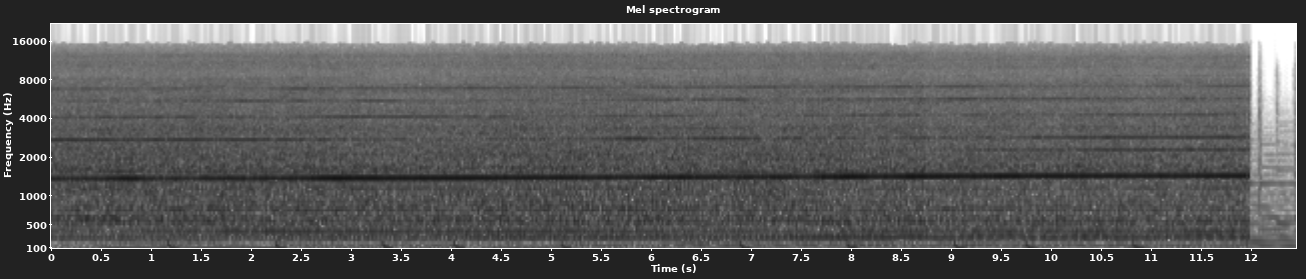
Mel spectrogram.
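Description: ZVS induction heater running while it melts gold from processor-pin scrap in a crucible inside its coil: a steady high-pitched whine over a constant hiss, with soft low ticks about once a second. Near the end it cuts off suddenly and quiet guitar music takes over.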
